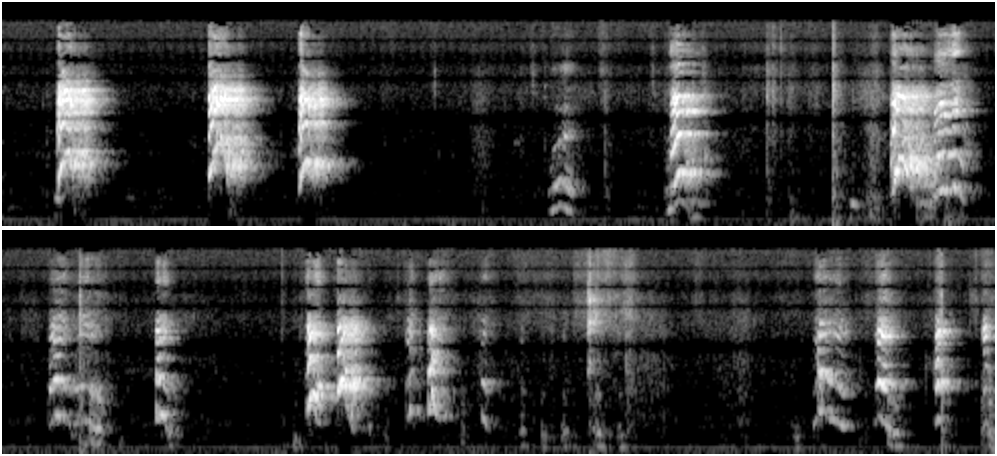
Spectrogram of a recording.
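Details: Brody, a Norfolk Terrier, playing with his balloon and shrieking at it indoors; bursts of sharp, harmonic yelps come in quick clusters, some short and some drawn out, with pauses between and a steady low hum underneath.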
